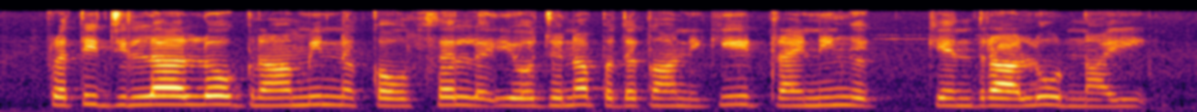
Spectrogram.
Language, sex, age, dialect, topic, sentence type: Telugu, female, 25-30, Southern, banking, statement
